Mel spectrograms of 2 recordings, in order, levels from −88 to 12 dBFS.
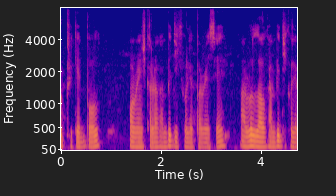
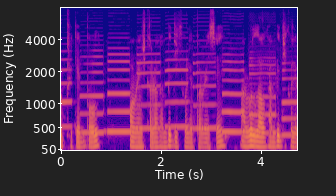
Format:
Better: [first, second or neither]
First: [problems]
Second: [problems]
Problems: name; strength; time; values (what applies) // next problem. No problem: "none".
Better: first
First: none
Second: background sound (Wind instrument, woodwind instrument); 5 dB below the speech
